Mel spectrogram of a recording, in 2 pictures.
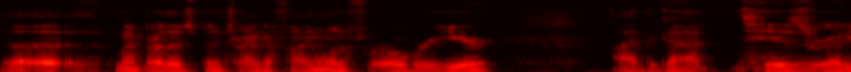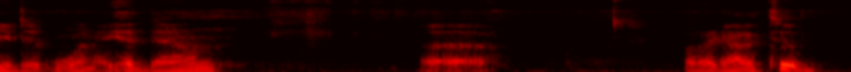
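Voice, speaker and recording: A man speaks at a moderate pace. His fairly low voice is somewhat breathy. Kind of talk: casual talk to camera. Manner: relaxed, hesitant.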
